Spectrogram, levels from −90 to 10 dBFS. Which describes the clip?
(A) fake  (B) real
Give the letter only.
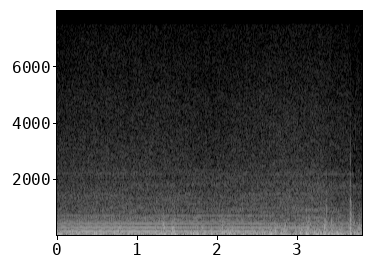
B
